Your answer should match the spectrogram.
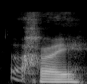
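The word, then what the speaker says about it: חי: Um, Chai is with the ch, the H is pronounced a bit of a ch, like in Loch Lomond, the Scottish pronunciation.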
